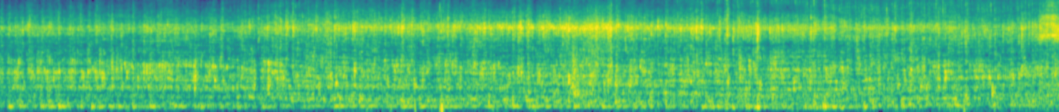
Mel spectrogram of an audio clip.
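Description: Water running steadily into a stone fish pond as it is refilled, a continuous splashing gush.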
